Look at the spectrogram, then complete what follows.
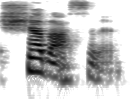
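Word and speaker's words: śavāsana: which usually isn't added, but I say it shavasana because it is the sh letter.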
